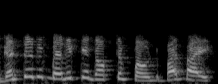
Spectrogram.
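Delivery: high, far-off put-on Indian accent voice; a smug call agent ringing off, high and bright; mock Indian agent. Call agent gloating after hanging up, in a mock Indian accent.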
